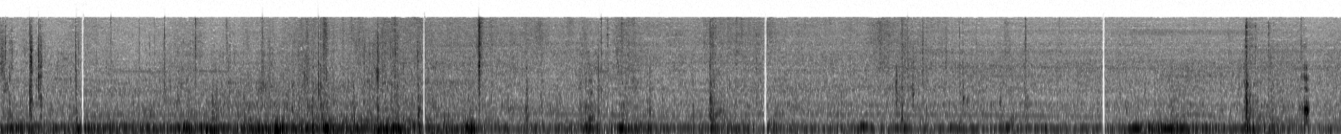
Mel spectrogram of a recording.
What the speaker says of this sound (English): I'm just going to turn the vehicle around so we're facing the right direction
